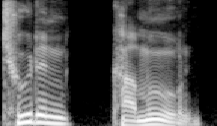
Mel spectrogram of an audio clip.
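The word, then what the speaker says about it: Tutankhamun: an experience and they have coming up uh tudan cun that's how you say it King Tod uh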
